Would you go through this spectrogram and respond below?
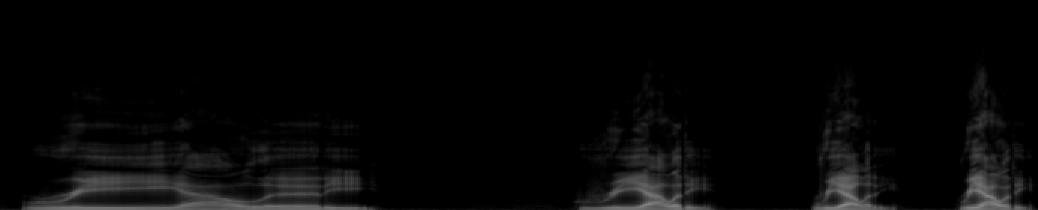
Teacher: the Y, little Y sound between the E and the A, and also the light D sound to replace the end T.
